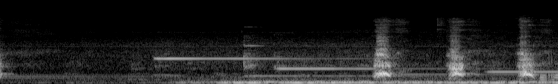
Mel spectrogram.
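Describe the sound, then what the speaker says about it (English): A dog barks three times in a row, sharp and fairly close, over a low rumbling background with faint tonal hum. "Bette's dog is a little freaked out as well"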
